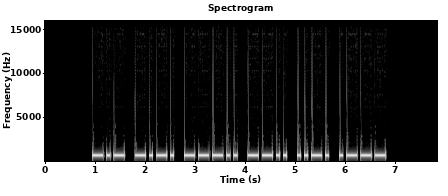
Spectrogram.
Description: Morse code, heard as a keyed tone, about 17 wpm, 700 Hz. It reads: KC8ZFJ
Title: USA Call Signs - 4x Character Spacing - 17wpm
